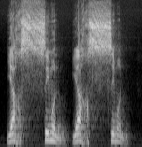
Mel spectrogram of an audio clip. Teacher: tanya dimasukkan ke dalam Sad sehingga sadnya bertasdid taknya hilang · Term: idgham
